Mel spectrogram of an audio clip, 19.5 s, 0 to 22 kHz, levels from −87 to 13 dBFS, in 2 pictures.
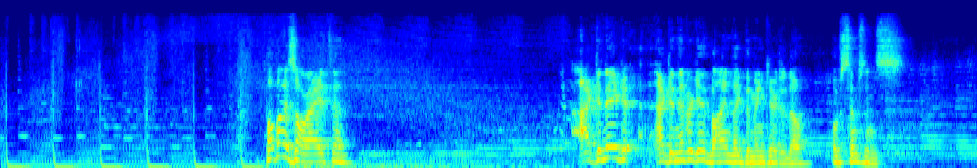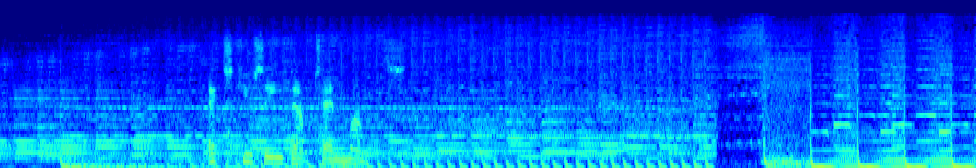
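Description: No technical faults are audible.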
